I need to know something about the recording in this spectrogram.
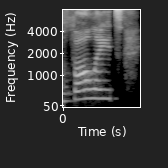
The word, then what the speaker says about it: phthalates: solates online you're like how do you even pronounce this because it starts with the letters pH p-h-t-h right so phthalates it's a whole class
